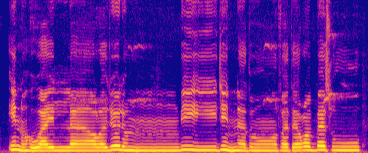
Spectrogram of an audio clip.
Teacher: تنوین اور نون ساکن کے بعد یہ چھوٹا سا میم آتا ہے، اس کے بعد با آتا ہے، تو یہ غنہ اور اخفا کر کے پڑھا جاتا ہے، اسے اقلاب کہتے ہیں۔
